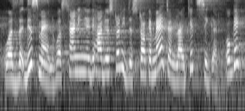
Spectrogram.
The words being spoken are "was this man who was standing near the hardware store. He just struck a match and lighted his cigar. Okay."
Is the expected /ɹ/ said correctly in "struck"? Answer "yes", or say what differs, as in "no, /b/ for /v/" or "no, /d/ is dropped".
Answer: no, /ɹ/ is dropped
